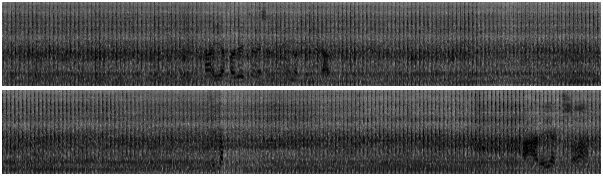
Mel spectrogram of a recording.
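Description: A go-kart engine buzzes loudly and steadily up close.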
